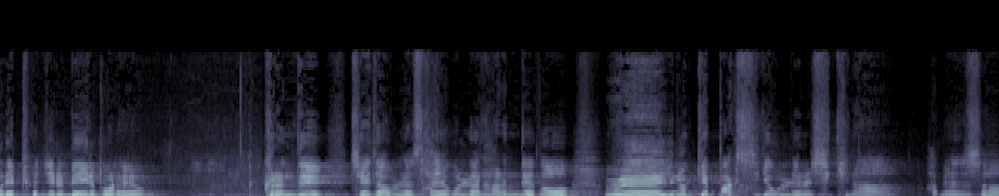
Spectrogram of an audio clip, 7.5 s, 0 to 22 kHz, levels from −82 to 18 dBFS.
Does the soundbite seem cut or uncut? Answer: cut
